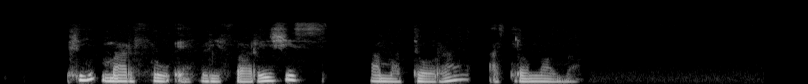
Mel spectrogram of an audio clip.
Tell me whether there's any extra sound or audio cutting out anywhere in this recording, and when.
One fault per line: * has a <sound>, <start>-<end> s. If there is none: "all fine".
all fine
